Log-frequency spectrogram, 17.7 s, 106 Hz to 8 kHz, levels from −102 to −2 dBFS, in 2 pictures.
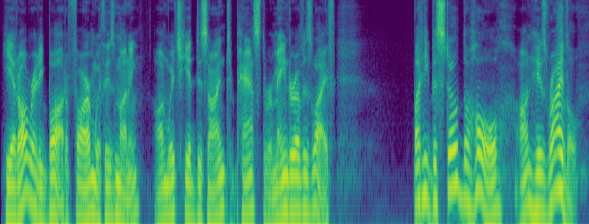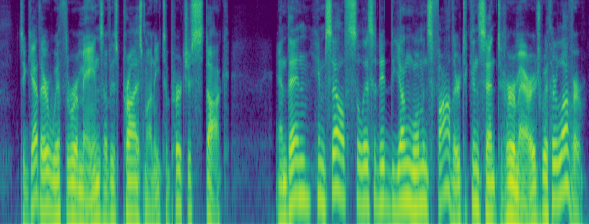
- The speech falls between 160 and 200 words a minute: Yes, average, 190 wpm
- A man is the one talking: Yes, male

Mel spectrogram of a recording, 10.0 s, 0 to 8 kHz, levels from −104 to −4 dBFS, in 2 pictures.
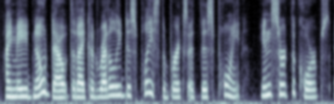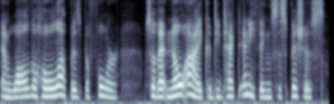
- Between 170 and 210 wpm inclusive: Yes, average, 190 wpm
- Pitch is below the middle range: No, high, 230 Hz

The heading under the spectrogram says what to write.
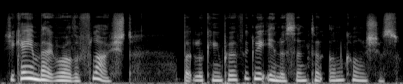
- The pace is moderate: Yes, average, 165 wpm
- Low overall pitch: No, high, 195 Hz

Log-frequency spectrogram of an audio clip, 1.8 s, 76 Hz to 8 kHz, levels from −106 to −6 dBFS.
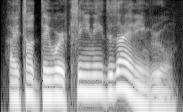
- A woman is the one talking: No, male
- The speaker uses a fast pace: Yes, fast, 260 wpm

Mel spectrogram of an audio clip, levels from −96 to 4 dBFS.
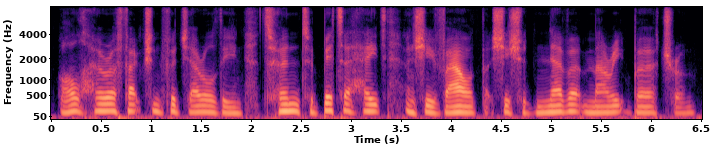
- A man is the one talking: Yes, male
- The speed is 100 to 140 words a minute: No, average, 165 wpm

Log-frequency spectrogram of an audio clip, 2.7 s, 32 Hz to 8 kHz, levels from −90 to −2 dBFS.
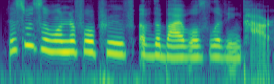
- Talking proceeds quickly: Yes, fast, 220 wpm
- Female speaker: Yes, female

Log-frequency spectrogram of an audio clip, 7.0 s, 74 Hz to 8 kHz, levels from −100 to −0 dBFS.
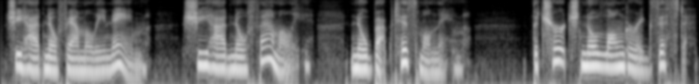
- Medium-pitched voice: Yes, medium, 180 Hz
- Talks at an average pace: Yes, average, 145 wpm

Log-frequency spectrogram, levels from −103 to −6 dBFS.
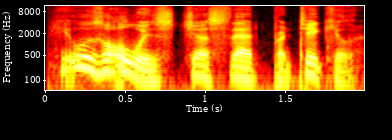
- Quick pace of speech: No, average, 180 wpm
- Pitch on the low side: Yes, low, 130 Hz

